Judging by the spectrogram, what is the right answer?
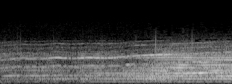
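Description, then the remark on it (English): A fighter plane's engine roars as it takes off, a steady, buzzing drone with layered tones that swells slightly louder over a couple of seconds, with no voices. “There goes our first fighter plane.”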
